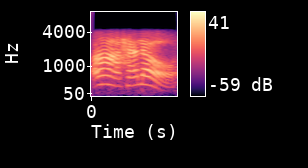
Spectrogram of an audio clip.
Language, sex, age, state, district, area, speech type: Malayalam, male, 18-30, Kerala, Malappuram, rural, conversation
